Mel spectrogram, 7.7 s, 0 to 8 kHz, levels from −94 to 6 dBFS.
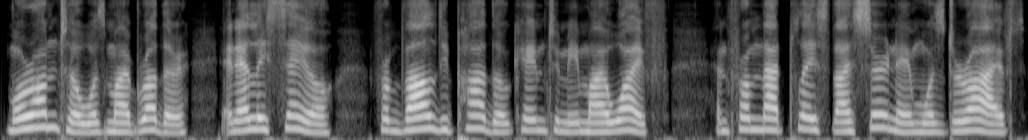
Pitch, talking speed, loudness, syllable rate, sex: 215 Hz, 180 wpm, -19 LUFS, 5.1 syllables/s, female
